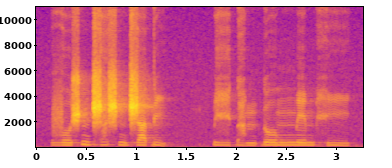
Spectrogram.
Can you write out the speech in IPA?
v o ʃ n d͡ʒ a̤ ʃ n d͡ʒ a ɗ i | k͡p e̤ ɗ a̤ m ɗ o m ŋ͡m e m h i

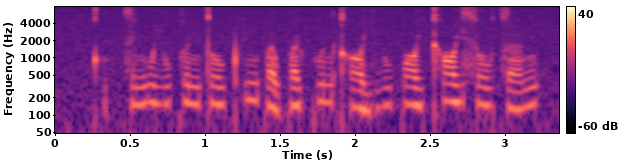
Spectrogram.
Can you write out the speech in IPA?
kʷʰ ɐ˨ k̚ s ɪ˨˥ ŋ w iː˨˥ w k ɵ˧ n t̪ o˧ w pʰ ɪ˥ ŋ p ɐ˨˩ w p ɐ˧ j kʷ ɐ˥ n kʰ ɔː˨˩ j iː˧ w p ɔː˧ j kʰ ɔː˥ j s o˧ w t͡s ɐ˨˥ ŋ

